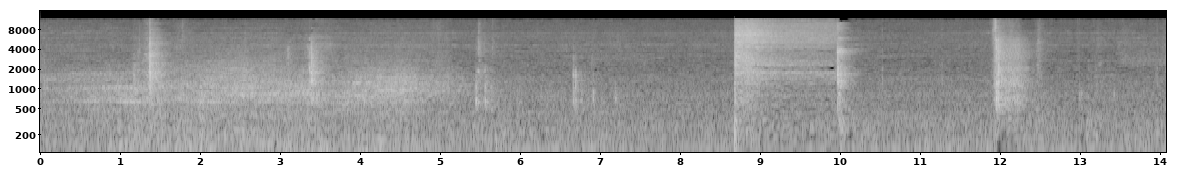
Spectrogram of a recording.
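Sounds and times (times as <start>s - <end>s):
short puff of air: 8.7s - 10.0s
compressed air hissing: 8.7s - 10.2s.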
